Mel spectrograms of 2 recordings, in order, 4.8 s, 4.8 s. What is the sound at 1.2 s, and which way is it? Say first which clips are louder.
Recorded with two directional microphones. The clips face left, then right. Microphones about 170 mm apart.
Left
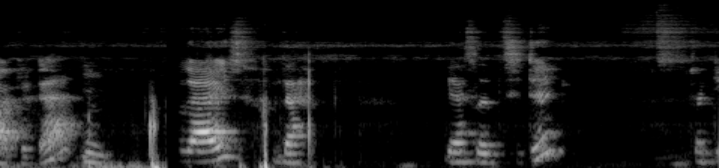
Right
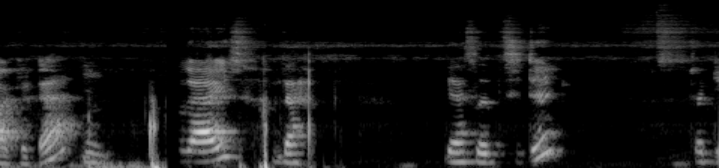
Speech: right 1 dB; centre (ahead or behind).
